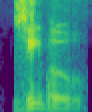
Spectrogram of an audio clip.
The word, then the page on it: zebu: American English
